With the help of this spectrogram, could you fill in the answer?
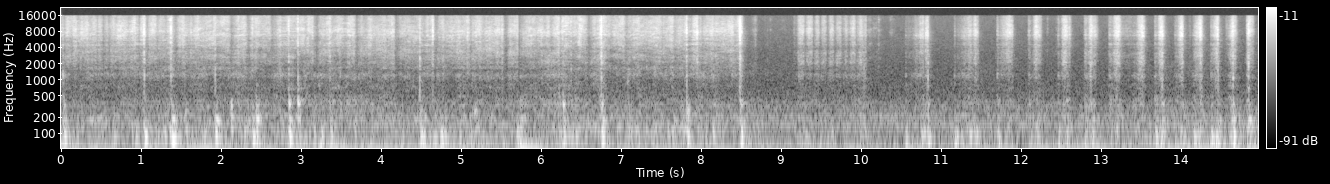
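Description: A soft pink-handled makeup brush strokes the raised flower relief of a solid square plaster wall picture in a wooden-look frame. The result is a steady, bright brushing and rubbing hiss. In the second half, the strokes turn into a series of distinct short swishes.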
